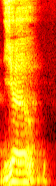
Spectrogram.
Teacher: Posisi ya di tengah lidah dia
